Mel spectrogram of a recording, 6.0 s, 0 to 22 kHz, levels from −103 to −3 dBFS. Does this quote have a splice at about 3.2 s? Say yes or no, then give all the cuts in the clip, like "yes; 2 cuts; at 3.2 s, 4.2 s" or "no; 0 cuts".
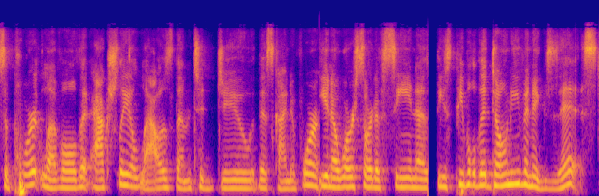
yes; 2 cuts; at 3.2 s, 4.3 s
